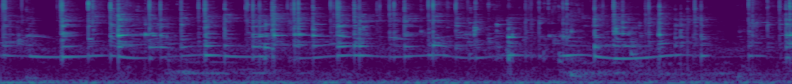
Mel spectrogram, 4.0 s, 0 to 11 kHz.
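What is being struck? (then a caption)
Glass water bottle with water. A clear square glass water bottle, hollow and partly filled with water, is tapped quickly with long nails. The result is a rapid stream of bright, clicky taps over a faint, wavering ringing tone near 1 kHz, with brief high glassy accents.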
